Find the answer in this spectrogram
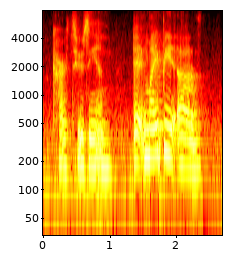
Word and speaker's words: Carthusian: know what a is Carthusian just like Carthage?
